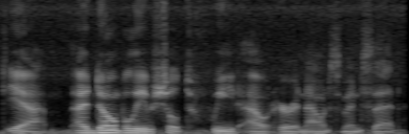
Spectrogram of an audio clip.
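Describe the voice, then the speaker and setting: Man, podcast co-host, lowish voice, wry offhand quips, casual chat, faint background noise. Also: moderate pace, low-quality recording.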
